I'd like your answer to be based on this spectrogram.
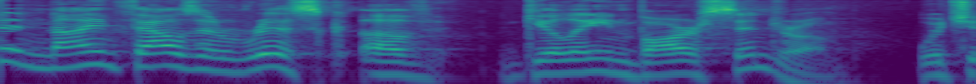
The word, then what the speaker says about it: Guillain-Barré: I think it's Julian, isn't it? – Julian? Yeah. Guillain-Barré? – No, Julian, because it's... I think. You were saying it right the first time. I've heard it pronounced Guillain-Barré, like you were saying.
